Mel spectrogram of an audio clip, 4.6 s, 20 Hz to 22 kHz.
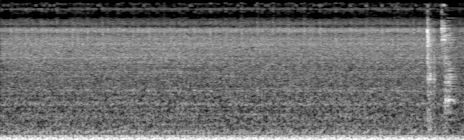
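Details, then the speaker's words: Prism Supply 4x4 van V8 at idle: deep, lumpy idle with an uneven beat about three per second; one cylinder dropping out from a burnt-out plug wire, probably arcing against the exhaust manifold. "I found some of the problem. That right there is burnt out. So it's probably been arcing against the manifold."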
